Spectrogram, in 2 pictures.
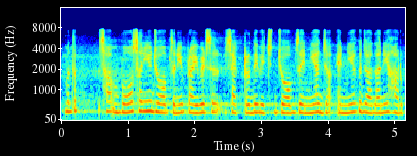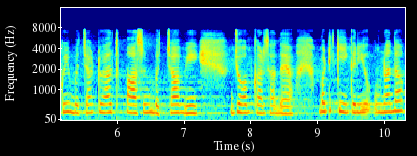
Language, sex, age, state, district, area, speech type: Punjabi, female, 18-30, Punjab, Fatehgarh Sahib, rural, spontaneous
